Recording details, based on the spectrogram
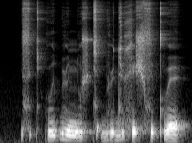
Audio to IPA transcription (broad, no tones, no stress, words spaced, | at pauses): sḭckʷi ɓʉ ɲuʃcɛ̰ bʉdyxeʃ sikʷʼɛ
